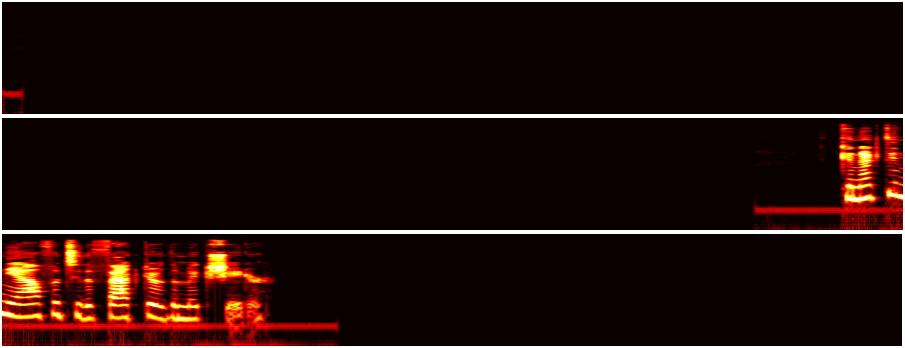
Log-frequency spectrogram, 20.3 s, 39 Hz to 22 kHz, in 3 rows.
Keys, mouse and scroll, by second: 1.9 click, 7.9-8.4 typing, 10.0-15.2 drag.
